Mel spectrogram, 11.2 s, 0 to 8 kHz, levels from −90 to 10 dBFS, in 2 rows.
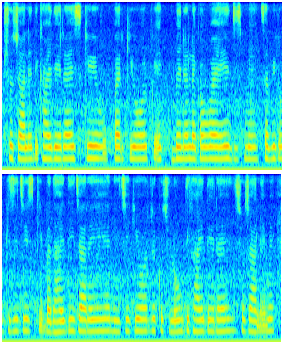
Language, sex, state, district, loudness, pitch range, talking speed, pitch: Hindi, female, Chhattisgarh, Sarguja, -25 LUFS, 205-215 Hz, 195 wpm, 210 Hz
